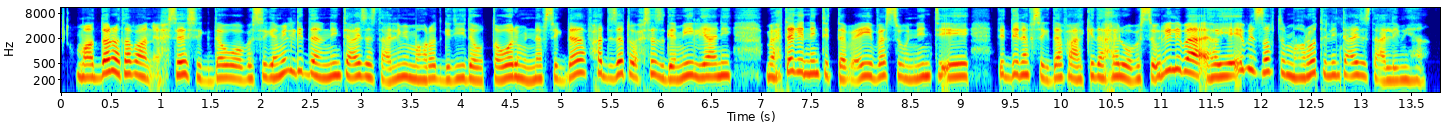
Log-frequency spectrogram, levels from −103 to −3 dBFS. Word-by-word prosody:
مقدّرة 240 +7 +5
طبعًا 265 -6 +1
إحساسِك 265 -5 0
دَوّة، 220 +3 -2
بس 215 +3 -4
جميل 255 +8 -1
جدًا 285 -5 0
إن 230 +2 -3
أنتِ 260 0 -1
عايزة 240 0 0
تتعلّمي 210 +3 -4
مهارات 210 -1 -3
جديدة 210 +1 -3
وتطوّري 210 +4 0
من 205 -4 -5
نفسِك، 215 +1 -3
ده 275 +7 +4
في - - -14
حد 290 -8 -1
ذاته 275 +2 +2
إحساس 245 +1 -4
جميل 230 +4 0
يعني 240 +2 +1 0.3
محتاج 250 +8 +4
إن 295 -3 +1
أنتِ 285 -2 -1
تتابعيه 230 0 0
بس 245 +2 -2
وإن 215 -2 -6
أنتِ 245 +2 -3
إيه، 245 +1 +2 0.3
تدّي 265 +2 -1
نفسِك 265 -4 -1
دفعة 225 0 -1
كده 245 -2 -2
حلوة. 235 -3 0
بس 210 +2 -2
قولي 280 +10 +2
لي 360 0 +2
بقى، 285 -7 +7
هي 235 +2 +2
إيه 255 - +2
بالضبط 315 -4 0
المهارات 260 +2 -1
اللي 260 0 -4
أنتِ 260 +1 -6
عايزة 255 0 -1
تتعلميها؟ 195 -2 -6
240 Hz, 210 wpm, -22 LUFS, 220-265 Hz, 0.3 s, بقى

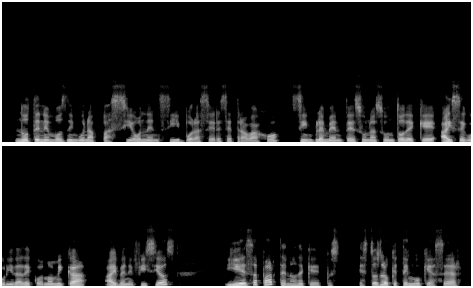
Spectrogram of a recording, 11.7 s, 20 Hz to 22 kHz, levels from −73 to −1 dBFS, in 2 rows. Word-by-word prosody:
no 210 +1 +2
tenemos 210 -1 +1
ninguna 195 0 0
pasión 185 +3 -3
en 180 -1 -4
sí 195 +1 -6
por 195 -3 -3
hacer 175 0 -6
ese 200 +1 -6
trabajo, 170 - -3
simplemente 205 -3 0
es 200 0 -2
un 195 -1 -2
asunto 195 0 -1
de 185 -2 +2
que 180 -1 +2
hay 205 +1 +6
seguridad 185 -4 -1
económica, 220 +6 +2 0.2
hay 215 +1 +5
beneficios, 215 - 0 0.6
y 245 0 +5
esa 255 +5 +4
parte, 305 - +2
¿no?, 210 +1 -4
de 230 -1 -1
que, 190 -3 -6
pues, - - -10 0.2
esto 270 - -4
es 270 - +1
lo 275 -1 +5
que 205 - -4
tengo 220 +6 -1
que 185 -5 -2
hacer. 225 +1 -1
205 Hz, 180 wpm, -24 LUFS, 185-225 Hz, 0.6 s, hay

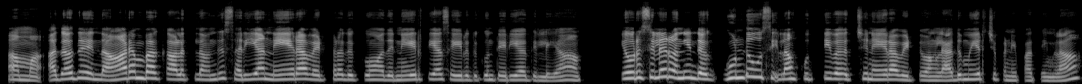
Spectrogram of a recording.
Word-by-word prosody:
ஆமா. 205 -3 -1 0.2
அதாவது 260 +6 +2
இந்த 215 -3 0
ஆரம்ப 295 +2 +4 0.2
காலத்தில் 230 -1 0
வந்து 235 +5 -5
சரியாக 240 +3 +2
நேராக 240 +2 +5
வெட்றதுக்கும் 220 0 -4
அதை 205 -1 -3
நேர்த்தியாக 230 +2 -1
செய்றதுக்கும் 205 +1 -4
தெரியாது 205 0 -3
இல்லையா, 175 +4 -5 0.6
ஒரு 305 - +2
சிலர் 340 +2 +5
வந்து 300 0 +4
இந்தக் 245 -5 +3
குண்டு 310 +4 +3
ஊசி 305 -2 -1
எல்லாம் 250 +1 +1
குத்தி 255 +2 -5
வைச்சு 245 +1 -2
நேராக 225 0 +2
வெட்டுவாங்களே. 190 -2 -2
அது 225 - -3
முயற்சி 245 +1 -3
பண்ணி 190 -2 -8
பார்த்தீங்களா? 175 +1 -5
225 Hz, 160 wpm, -24 LUFS, 205-250 Hz, 0.6 s, நேராக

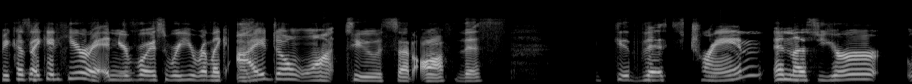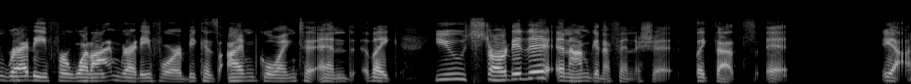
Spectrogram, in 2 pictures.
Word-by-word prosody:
because 225 +2 -2
I 215 - +5
could 235 0 +1
hear 270 +3 +3
it 315 +1 +4
in 215 - -1
your 200 0 +2
voice 205 0 +1
where 205 -1 -6
you 210 +1 -1
were 205 - +2
like, 195 -1 +1
"I 205 +7 +4
don't 245 -2 0
want 185 0 +1
to 175 -6 -3
set 170 0 -1
off 155 -1 +4
this" 160 +2 -5 1.1
"get 200 -6 -7
this 195 -1 -2
train, 195 +6 +3 0.3
unless 205 -3 +2
you're 225 +5 +3 0.3
ready 190 -2 +2
for 170 +1 -3
what 165 0 +1
I'm 170 +4 +3
ready 155 -2 0
for 145 -3 -3
because 160 -1 -9
I'm 170 +1 +1
going 160 -1 -5
to - - -4
end 150 -1 -4 0.2
,like, 150 -4 0 0.3
you 240 +2 -2
started 215 +3 +2
it, 300 +1 +5
and - - +1
I'm - - +3
gonna - - -4
finish - - -11
it." 335 0 -9 0.3
Like, - - -3
that's - - -2
it. 335 +2 -3 0.9
Yeah. - - +2
195 Hz, 160 wpm, -24 LUFS, 165-230 Hz, 1.1 s, I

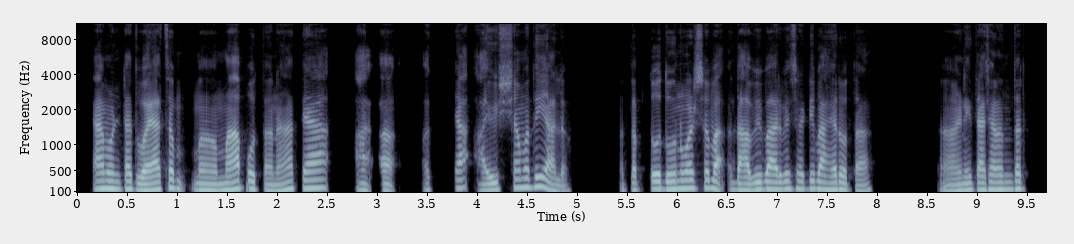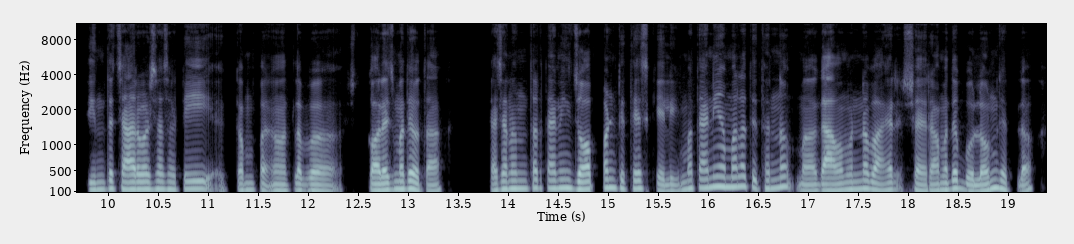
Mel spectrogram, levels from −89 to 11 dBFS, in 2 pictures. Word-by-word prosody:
काय 150 - +3
म्हणतात, 145 -2 +2
वयाचं 130 +6 +4 0.2
म 125 - -2
अ, - - +2
माप 150 +4 +3
होतं 120 -6 -1
ना, 125 +6 +1
त्या 160 +1 +2 0.3
त्या 125 0 -3 0.9
अ, - - -3
अ, - - -7 0.2
आयुष्यामध्येही 165 +9 0
आलं. 110 - -1 0.8
तो 145 0 +4
2 145 +1 +2
वर्ष, 155 0 +1
बा 150 -2 +2
10वी 125 +2 +3
12 140 0 +3
साठी 150 0 -2
बाहेर 135 -2 +2
होता 115 -4 -2 0.8
आणि 120 +3 +1
त्याच्यानंतर 135 +2 +1 0.4
3-4 140 +1 +2
वर्षांसाठी 145 0 0 0.4
कंपनी 125 -2 -3
मतलब 115 0 -2 0.6
कॉलेजमध्ये 130 +5 +4
होता. 110 -4 0 0.5
त्याच्यानंतर 155 +5 0
त्याने 160 +1 +1
जॉब 145 0 +5
पण 170 +1 +1
तिथेच 150 0 -1
केली. 115 -2 -3
मग 150 +4 -1
त्याने 170 +3 +1
आम्हाला 185 +1 +2
तिथनं 160 +5 -2 0.2
अ, 115 0 0
गावामधून 130 +6 +2
बाहेर 135 0 0
शहरामध्ये 120 +5 0
बोलावून 115 +7 +2
घेतलं, 140 -2 -2
140 Hz, 145 wpm, -21 LUFS, 125-155 Hz, 0.9 s, जॉब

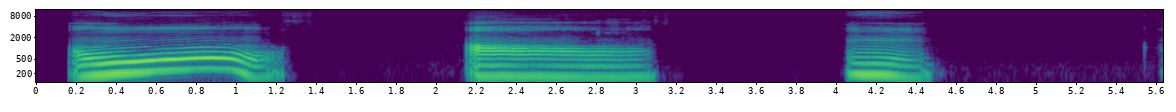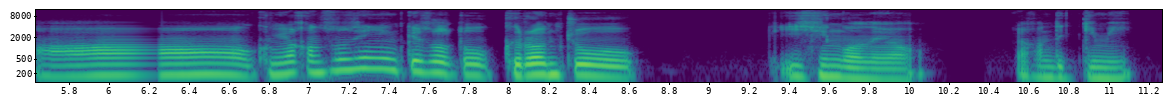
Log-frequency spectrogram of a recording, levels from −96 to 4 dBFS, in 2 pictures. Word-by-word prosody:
어. 240 +9 +5 0.9
아. 165 -1 +1 1.0
예. 185 -3 -2 1.1
아 185 +2 -2
그럼 195 +1 -6
약간 215 0 -3
선생님께서도 230 -8 -3
그런 190 +1 +2
쪽이신 170 -4 -2 0.8
거네요 140 -2 -3 0.5
약간 155 -2 -8
느낌이. 150 +1 -8
185 Hz, 145 characters per minute, -24 LUFS, 165-200 Hz, 1.1 s, 어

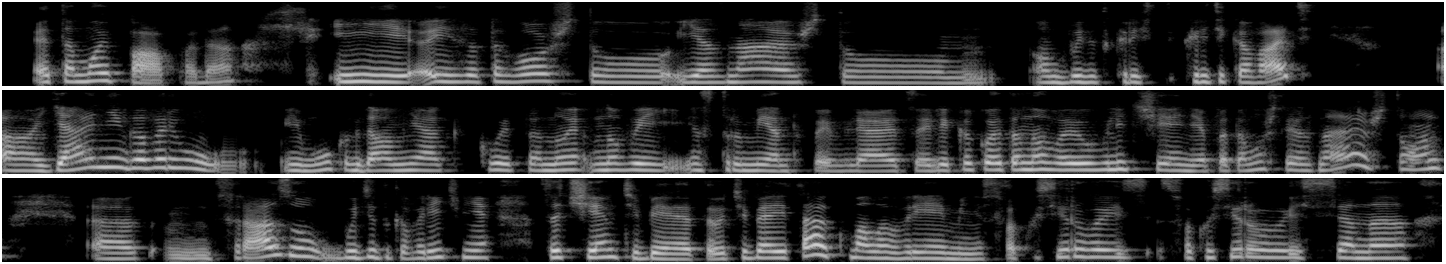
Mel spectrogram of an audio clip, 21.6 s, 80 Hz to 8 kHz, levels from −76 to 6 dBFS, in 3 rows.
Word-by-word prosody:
это 235 - +1
мой 265 +3 +4
папа, 270 - -1
да. - - -6 0.5
И 235 -2 +5 0.2
из-за 230 0 0
того, 240 +2 0
что 220 -5 -5
я 215 -1 +1
знаю, 220 0 -1
что, 200 -2 -8
м, 190 - -8 0.2
он 210 0 -2
будет 215 0 0
крист 215 +7 -6
критиковать, 225 - 0 0.6
а, 205 -1 0
я 225 +8 +3
не 325 -1 +3
говорю 290 - +1 0.2
ему, 210 +3 0
когда 210 -2 +1
у - - 0
меня 210 -1 -1
какой-то 220 0 -3
ной 225 +2 +2
новый 220 0 +1
инструмент 205 -3 -2
появляется 190 0 -2
или 210 - 0
какое-то 230 +1 +1
новое 235 -1 +5
увлечение, 230 -4 0
потому 205 +6 -4
что 245 -2 -6
я 210 -1 -2
знаю, 350 - -1
что 330 -5 -9
он, 280 +3 -2 0.5
э, 195 0 0
м, 105 -1 -5
сразу 285 -2 +3
будет 235 +1 0
говорить 230 +5 -1
мне: 240 -1 0 0.2
"Зачем 245 +1 +3
тебе 210 -5 +1
это, 180 -1 +2
у 190 - +1
тебя 225 +3 +2
и 225 - +5
так 320 -2 +6
мало 225 -3 +3
времени, 205 -3 0
сфокусирувайс 250 +5 -2
сфокусируйся 240 0 -1
на, 220 0 +2
225 Hz, 160 wpm, -21 LUFS, 210-245 Hz, 0.6 s, так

